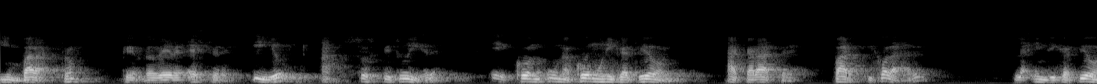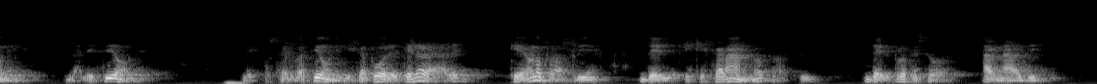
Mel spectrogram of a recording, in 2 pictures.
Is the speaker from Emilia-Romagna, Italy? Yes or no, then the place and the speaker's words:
yes; Bologna, Emilia-Romagna, Italy; io stesso sono bolognese di nascita, voglio dire di formazione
